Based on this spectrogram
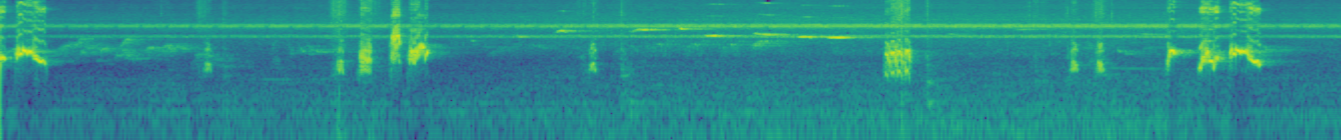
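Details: Red-whiskered bulbul contest song used to excite birds into singing: scattered sharp chirps and a few brief chattering bursts, fairly sparse, over a persistent high whine and a soft background hiss.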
